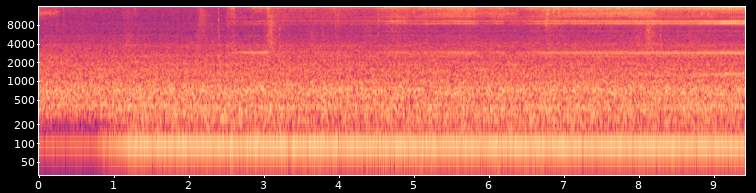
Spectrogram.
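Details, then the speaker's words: Air conditioner reassembled from scrap, washed off, running with fan turned up: steady even compressor hum and smooth fan rush, no knocks or rattles; blowing nice and cool, normal running. "every bill nice and cool you hear the compressor running turn the fan up"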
